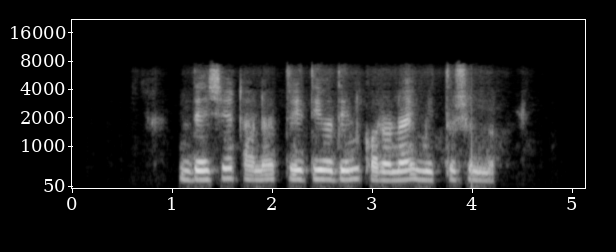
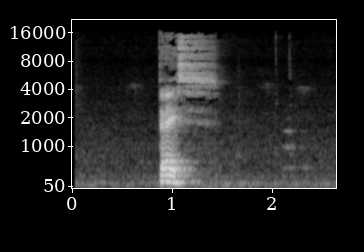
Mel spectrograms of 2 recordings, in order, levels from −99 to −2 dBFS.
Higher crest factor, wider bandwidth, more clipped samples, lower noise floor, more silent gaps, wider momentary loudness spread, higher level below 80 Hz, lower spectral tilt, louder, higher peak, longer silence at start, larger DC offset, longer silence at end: about the same, 18 dB vs 22 dB; second, 7.8 kHz vs 16.5 kHz; neither; first, -88 dBFS vs -57 dBFS; neither; second, 9 LU vs 17 LU; second, -68 dBFS vs -58 dBFS; about the same, -2.5 dB/octave vs -3.5 dB/octave; second, -25 LUFS vs -21 LUFS; second, -8 dBFS vs -4 dBFS; first, 1.05 s vs 0.85 s; neither; second, 0.9 s vs 1.2 s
